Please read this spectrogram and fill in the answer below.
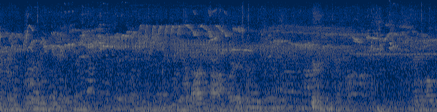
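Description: Many caged canaries chirping and trilling together, with a fast trill about three seconds in.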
